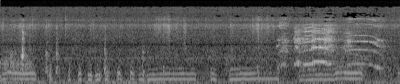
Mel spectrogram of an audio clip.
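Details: Roosters in a flock before dawn, heading out of the coop: a run of short steady clucking notes and drawn-out calls, then a loud, ragged, falling cock-a-doodle-doo crow near the end.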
